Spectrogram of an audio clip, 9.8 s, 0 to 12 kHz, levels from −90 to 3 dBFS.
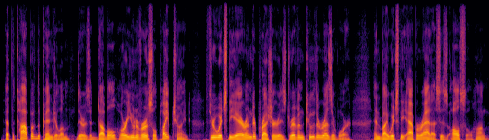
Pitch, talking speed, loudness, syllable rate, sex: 105 Hz, 200 wpm, -18 LUFS, 5.8 syllables/s, male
